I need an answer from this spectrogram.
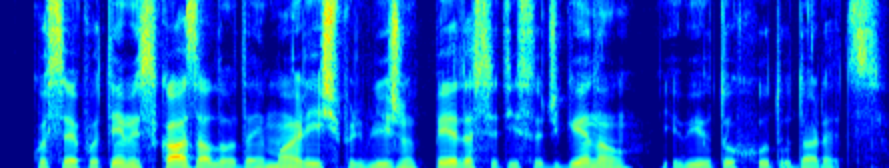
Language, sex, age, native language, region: Slovenian, male, 18-29, Slovenian, Drava region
